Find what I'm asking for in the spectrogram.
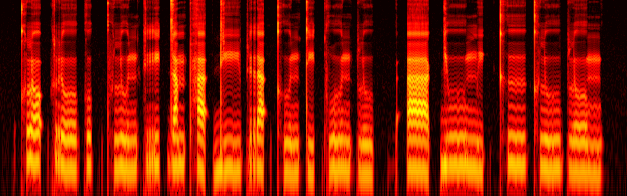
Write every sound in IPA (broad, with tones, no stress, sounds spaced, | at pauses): kʰ l ɔ˦˥ ʔ k r oː˨˩ k o˦˥ k̚ pʰ l u˩˦ n k r i˦˥ t̚ d a˥˩ m pʰ a˦˥ ʔ d iː˧ p r a˥˩ ʔ kʰ u˩˦ n t i˨˩ t̚ k w u˧ n p l u˨˩ k̚ | ʔ aː˨˩ k̚ j uː˧ m i˨˩ ʔ kʰ ɯː˧ kʰ l uː˧ p l o˧ m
